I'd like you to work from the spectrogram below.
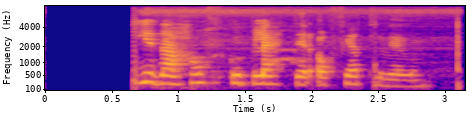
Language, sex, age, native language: Icelandic, female, 30-39, Icelandic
